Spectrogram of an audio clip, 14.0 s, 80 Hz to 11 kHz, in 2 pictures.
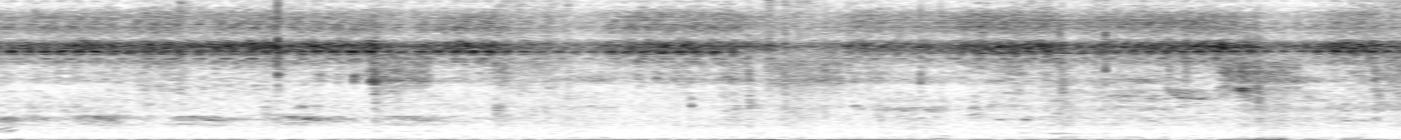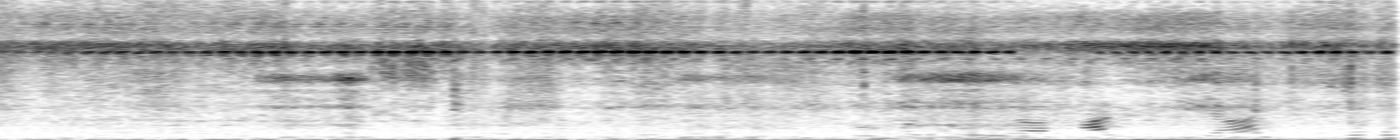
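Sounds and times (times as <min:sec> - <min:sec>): insect chirring: 0:00.0 - 0:14.0
low steady hum: 0:00.0 - 0:14.0.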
